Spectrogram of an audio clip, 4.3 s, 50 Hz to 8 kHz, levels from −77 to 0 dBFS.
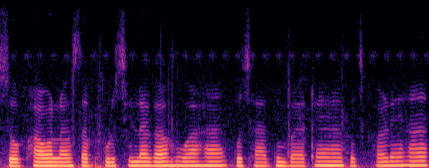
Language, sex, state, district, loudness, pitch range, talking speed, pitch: Hindi, female, Jharkhand, Garhwa, -15 LUFS, 175-190 Hz, 180 wpm, 180 Hz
